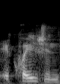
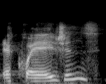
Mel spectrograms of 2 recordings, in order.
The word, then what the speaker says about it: equations: Okay, and last one is a pronunciation of the word equations. Instead of equations, it's equations. Equations.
